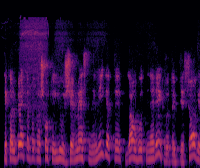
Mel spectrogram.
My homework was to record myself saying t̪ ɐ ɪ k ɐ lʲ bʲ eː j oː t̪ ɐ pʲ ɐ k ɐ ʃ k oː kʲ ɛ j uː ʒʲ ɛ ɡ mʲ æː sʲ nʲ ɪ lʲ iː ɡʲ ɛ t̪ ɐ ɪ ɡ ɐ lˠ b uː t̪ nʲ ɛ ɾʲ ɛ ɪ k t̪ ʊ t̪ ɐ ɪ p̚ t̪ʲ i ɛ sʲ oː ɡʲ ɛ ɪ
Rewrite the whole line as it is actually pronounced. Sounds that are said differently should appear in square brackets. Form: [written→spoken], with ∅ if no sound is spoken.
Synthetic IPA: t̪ ɐ ɪ k ɐ lʲ bʲ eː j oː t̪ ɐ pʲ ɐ k ɐ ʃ k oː kʲ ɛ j uː ʒʲ ɛ [ɡ→∅] mʲ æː sʲ nʲ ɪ lʲ iː ɡʲ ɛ t̪ ɐ ɪ ɡ ɐ lˠ b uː t̪ nʲ ɛ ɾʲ ɛ ɪ k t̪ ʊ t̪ ɐ ɪ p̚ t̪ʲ i ɛ sʲ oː ɡʲ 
